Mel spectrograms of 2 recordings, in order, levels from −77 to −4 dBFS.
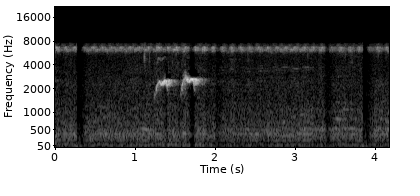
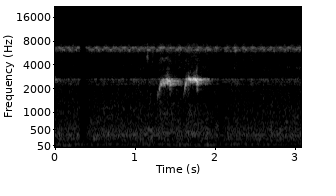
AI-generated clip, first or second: second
